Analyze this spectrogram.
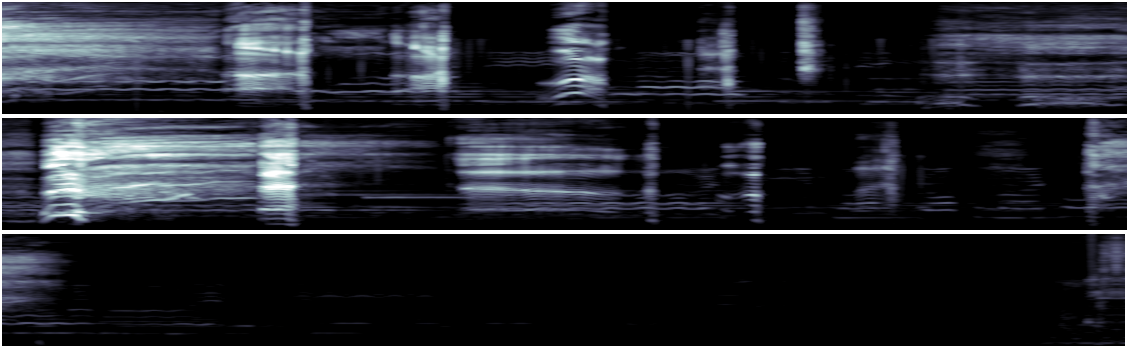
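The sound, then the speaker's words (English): A person gasps, sputters and coughs in a rough, strained fit of bursts and wheezy breaths, the spasms tapering off into silence after about twelve seconds. “You're choking on it right now.”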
